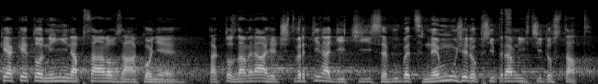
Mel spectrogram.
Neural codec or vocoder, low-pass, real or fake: none; 14.4 kHz; real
